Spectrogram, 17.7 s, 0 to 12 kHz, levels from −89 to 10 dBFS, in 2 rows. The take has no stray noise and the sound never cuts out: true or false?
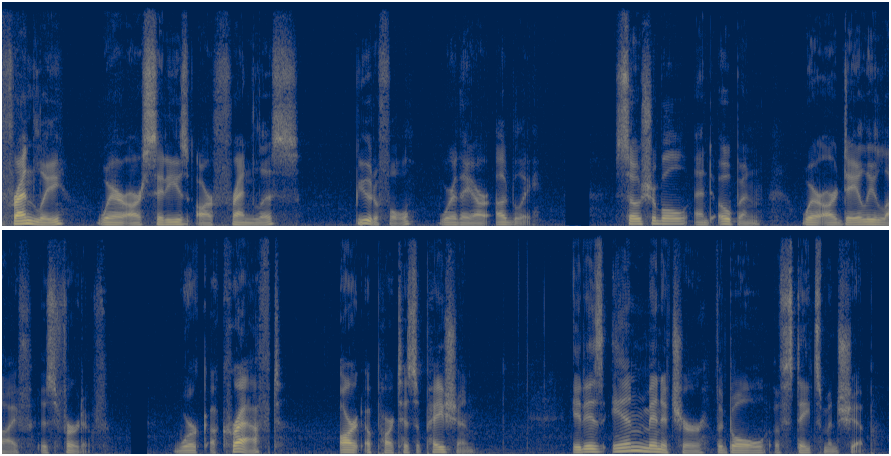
true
